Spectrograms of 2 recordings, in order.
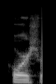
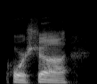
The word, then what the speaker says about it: Porsche: Probably they want to, you know, sneak in and do the same thing that Porsche was trying to do with, or sorry, Porsche, because I will get a phone call from Dylan that I didn't pronounce that right, because he is, remember, the number one Porsche dick rider.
